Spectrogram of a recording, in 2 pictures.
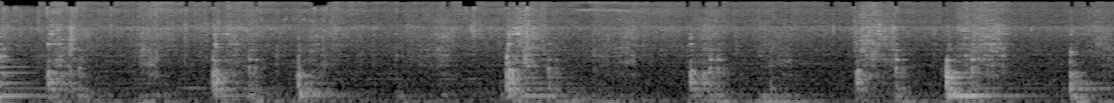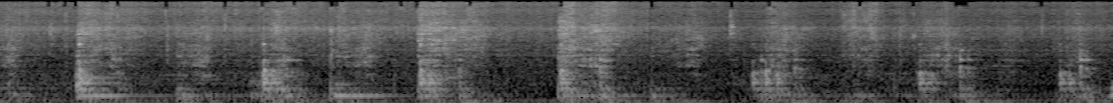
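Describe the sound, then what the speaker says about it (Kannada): Ingredients for Bangalore brinjal dal frying in a pan, with rhythmic spatula scrapes and knocks over a low sizzle, repeated steadily and close, no voices. "ಇದು ಸ್ವಲ್ಪ ನಾವು ಫ್ರೈ ಮಾಡಬೇಕು."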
